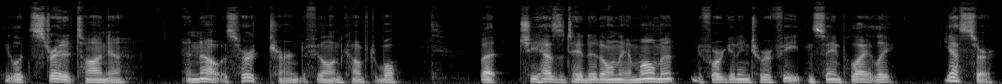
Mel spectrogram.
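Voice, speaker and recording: A man's voice: lowish voice, steady tone, fairly quick, no echo, studio quality. A man reading a novel aloud as a scripted audiobook narrator.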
